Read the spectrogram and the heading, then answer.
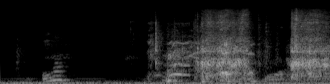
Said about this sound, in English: What's that noise? The pencil sharpener. There again. Oh, I'll have to get another pencil.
